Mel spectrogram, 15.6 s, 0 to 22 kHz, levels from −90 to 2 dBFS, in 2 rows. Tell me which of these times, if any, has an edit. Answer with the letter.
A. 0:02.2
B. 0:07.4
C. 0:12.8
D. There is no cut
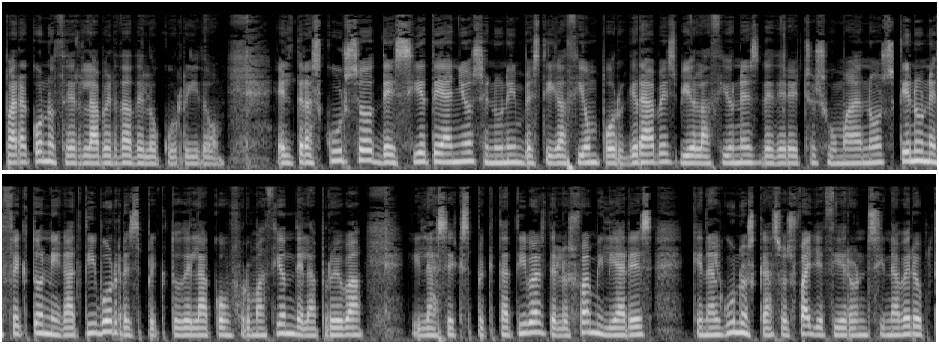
B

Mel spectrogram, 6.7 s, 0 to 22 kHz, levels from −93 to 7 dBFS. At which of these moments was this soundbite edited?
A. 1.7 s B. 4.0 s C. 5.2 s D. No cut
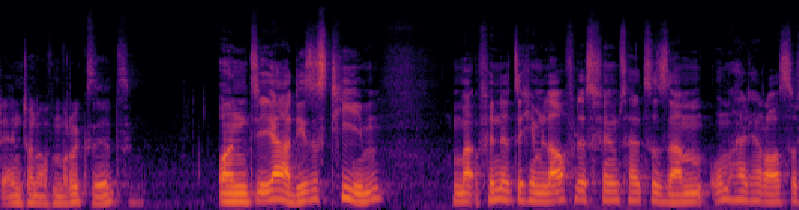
A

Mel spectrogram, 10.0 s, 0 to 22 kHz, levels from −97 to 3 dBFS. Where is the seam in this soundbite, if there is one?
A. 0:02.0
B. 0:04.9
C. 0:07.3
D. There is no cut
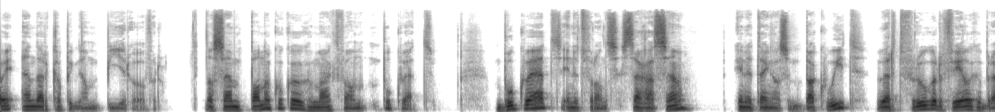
A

